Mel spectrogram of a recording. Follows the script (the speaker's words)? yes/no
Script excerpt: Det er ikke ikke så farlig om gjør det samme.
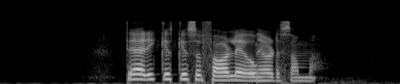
yes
